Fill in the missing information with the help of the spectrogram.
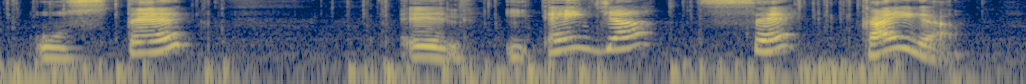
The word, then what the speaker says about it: caiga: Então, nadie quiere que yo me caiga. Nadie quiere que tú te caigas. Muito cuidado com a pronúncia dessa palavra, tá? Caiga. Uma boa ênfase aí nesse I que você tem aí pra falar essa palavra.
